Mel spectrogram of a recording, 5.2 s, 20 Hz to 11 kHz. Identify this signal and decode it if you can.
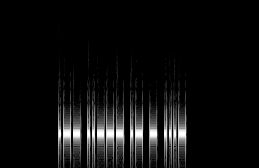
Morse code, heard as a keyed tone, about 25 wpm, 700 Hz. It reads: W2ATV
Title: USA Call Signs - 5 Characters - 25wpm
